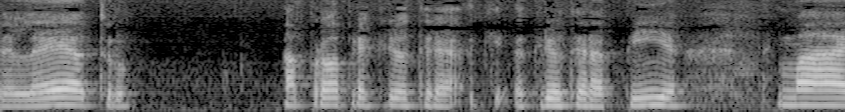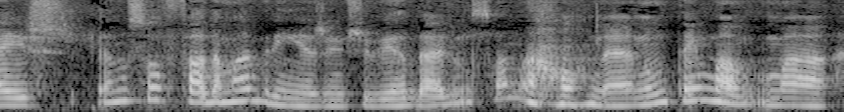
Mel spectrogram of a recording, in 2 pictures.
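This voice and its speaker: Chatty Brazilian woman with a dark voice. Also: mid-range voice. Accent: Brazilian Portuguese. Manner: chatty and warm, many tag questions. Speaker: voice therapist hosting a live stream. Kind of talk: casual live-stream talk answering viewers.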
